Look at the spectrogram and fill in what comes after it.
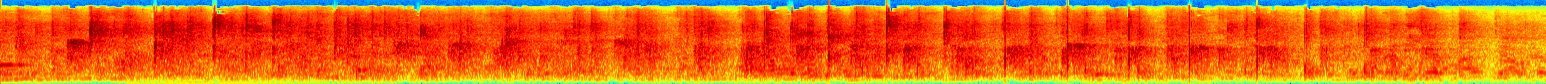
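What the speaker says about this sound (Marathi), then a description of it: "पुन्हा एकदा टाळ्यांचा गजर होऊ द्या" Sustained applause from an audience honoring a guest at a senior citizens' program, steady dense clapping for several seconds with a few sharper claps standing out near the end.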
